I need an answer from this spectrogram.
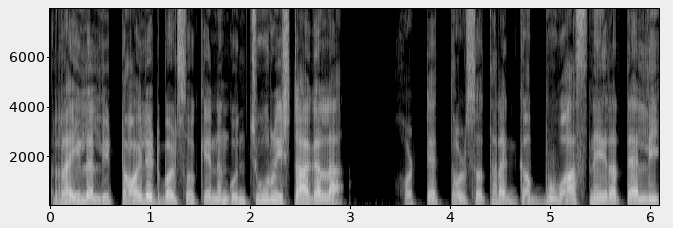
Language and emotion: Kannada, disgusted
